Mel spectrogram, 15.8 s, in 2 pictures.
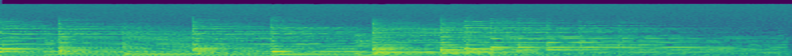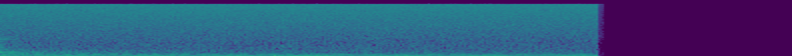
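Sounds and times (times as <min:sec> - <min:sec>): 
piano: 0:00.0 - 0:08.6.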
